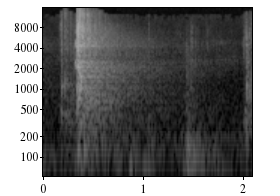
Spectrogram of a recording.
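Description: Squash rally: a squash ball being struck by rackets and hitting the court walls. It makes sharp cracks, two main hits about a second apart, each ringing on in the hall.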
